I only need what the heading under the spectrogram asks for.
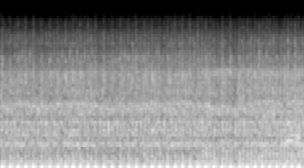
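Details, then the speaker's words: Briggs & Stratton overhead-cam twin engine, started; low loping idle with uneven thump roughly every second, no smooth rhythm, owner says it doesn't sound good, cause unconfirmed: rough running. "All right, let me back you guys up a little bit, and we're gonna start it up, see how it sounds anyway. That don't sound good."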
